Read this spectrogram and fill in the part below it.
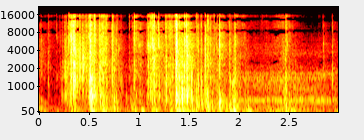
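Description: A Yu-Gi-Oh! booster pack's foil wrapper crinkles and tears open close up in a few quick crackling bursts over about three seconds, fading to faint rustling.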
